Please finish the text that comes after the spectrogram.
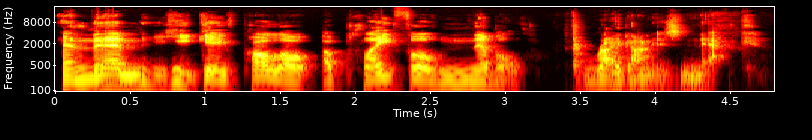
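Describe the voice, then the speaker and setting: Slow-paced American man reading to children. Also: lowish voice, creaky. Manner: unhurried, expressive. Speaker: priest hosting a children's storytime. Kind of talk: gentle read-aloud storytelling for children.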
